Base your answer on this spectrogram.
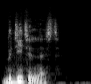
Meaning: vigilance, watchfulness
- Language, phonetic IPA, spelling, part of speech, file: Russian, [ˈbdʲitʲɪlʲnəsʲtʲ], бдительность, noun, Ru-бдительность.ogg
